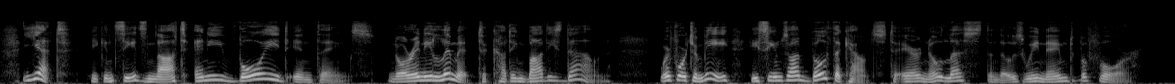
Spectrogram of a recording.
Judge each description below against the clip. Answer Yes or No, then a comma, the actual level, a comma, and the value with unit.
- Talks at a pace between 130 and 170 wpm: Yes, average, 165 wpm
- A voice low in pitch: No, medium, 160 Hz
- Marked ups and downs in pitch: Yes, wide, 5.7 semitones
